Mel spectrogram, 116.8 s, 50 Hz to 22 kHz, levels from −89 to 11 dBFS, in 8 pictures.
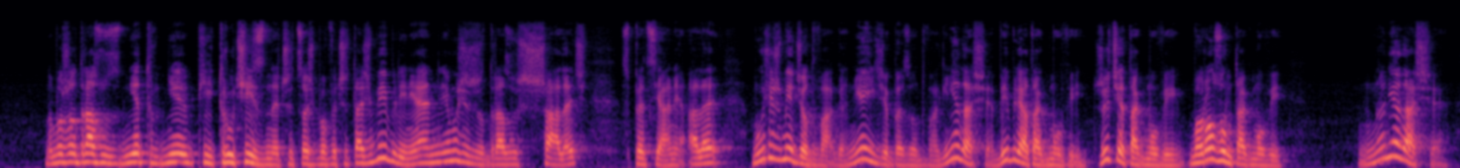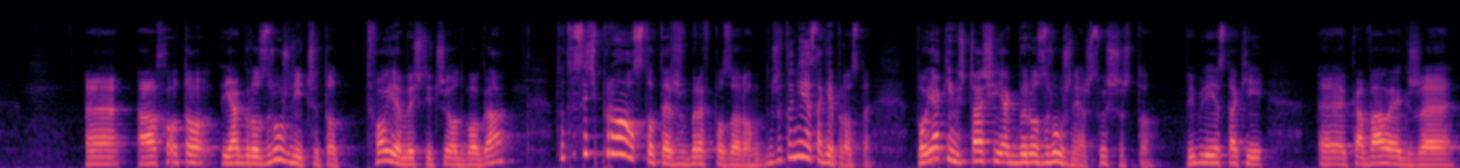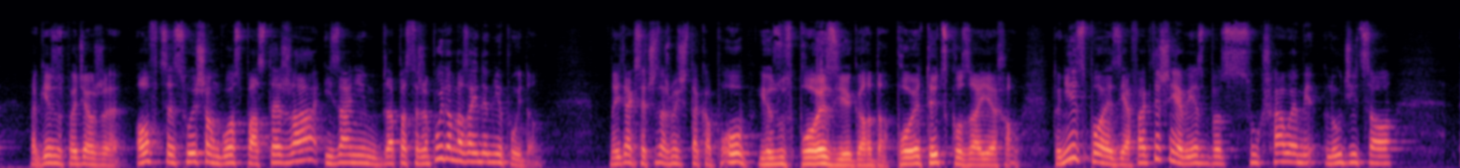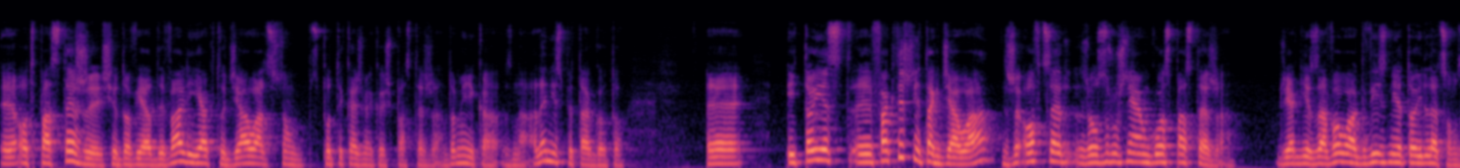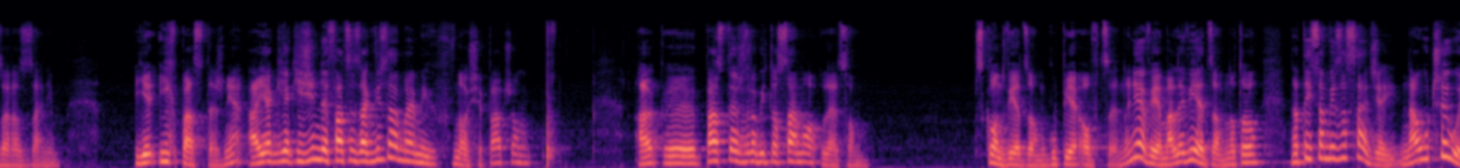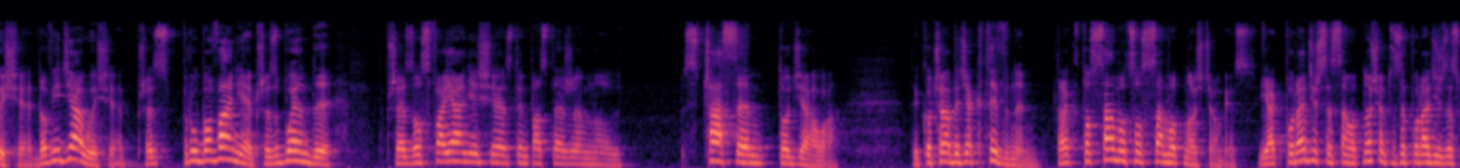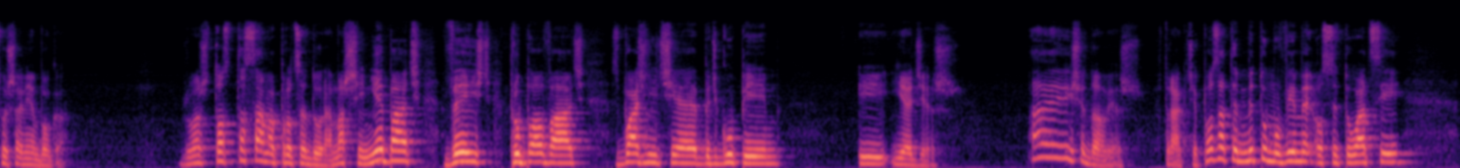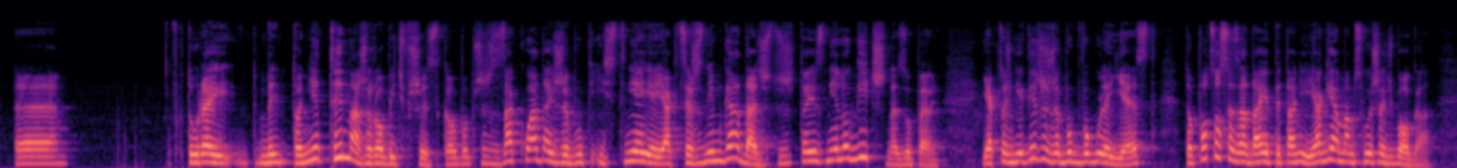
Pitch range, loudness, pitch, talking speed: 150-205 Hz, -20 LUFS, 175 Hz, 160 wpm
